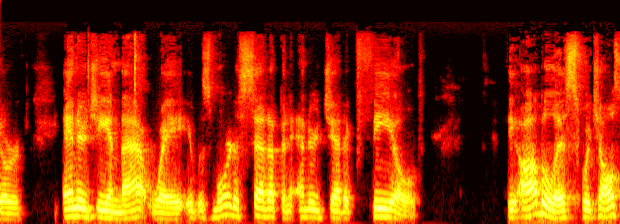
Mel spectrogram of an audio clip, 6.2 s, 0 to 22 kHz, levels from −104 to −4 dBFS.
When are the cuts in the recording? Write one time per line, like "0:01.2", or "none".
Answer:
0:04.6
